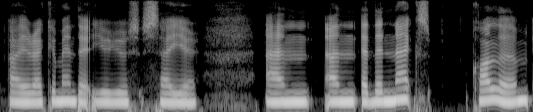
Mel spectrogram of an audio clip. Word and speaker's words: saya: polite or standard form we normally use saya, s-a-y-a, pronounced as saya.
